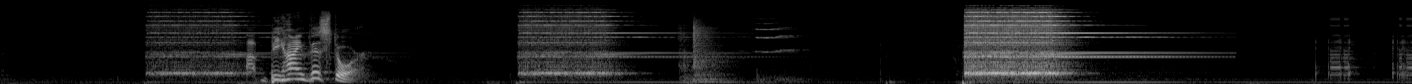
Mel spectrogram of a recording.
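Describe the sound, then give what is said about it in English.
An old-fashioned telephone bell rings behind a door in three strong bursts separated by pauses of a couple of seconds, with a person briefly speaking between the rings. “There's a phone ringing.”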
